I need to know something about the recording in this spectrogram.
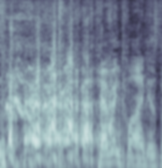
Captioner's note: laughter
